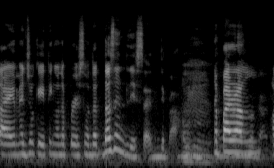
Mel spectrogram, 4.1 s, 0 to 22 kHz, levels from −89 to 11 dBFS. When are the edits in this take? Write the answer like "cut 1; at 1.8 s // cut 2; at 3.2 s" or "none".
none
